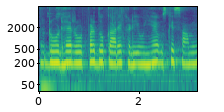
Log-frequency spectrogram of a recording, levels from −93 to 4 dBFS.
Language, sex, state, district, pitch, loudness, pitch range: Hindi, female, Himachal Pradesh, Shimla, 210 Hz, -12 LUFS, 200-215 Hz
